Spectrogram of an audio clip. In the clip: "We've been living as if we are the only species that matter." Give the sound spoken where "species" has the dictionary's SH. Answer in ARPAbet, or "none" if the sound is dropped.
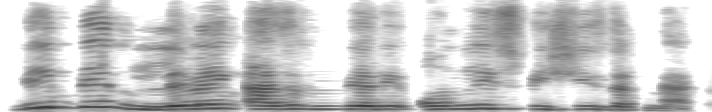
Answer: SH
